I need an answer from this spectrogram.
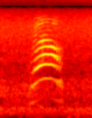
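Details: Calico cat perched on a table in a park, bathed in evening sunlight, utters a single brief, bright meow lasting under half a second, with quiet ambient noise around it.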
